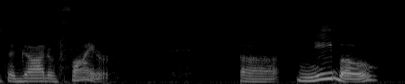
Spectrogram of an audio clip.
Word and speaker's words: Nebo: god of fire uh Nebo is really pronounced Neo with a v uh Neo Neo means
